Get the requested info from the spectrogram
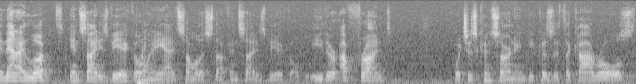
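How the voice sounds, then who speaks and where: A man speaks at a fairly quick pace with vocal fry. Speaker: county sheriff presenting budget. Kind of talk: budget presentation at public meeting. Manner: fast.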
